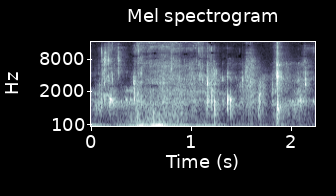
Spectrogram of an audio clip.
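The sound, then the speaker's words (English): Quiet chewing of gum, with wet smacking and soft clicking mouth sounds repeating irregularly over a couple of seconds. No one speaks. “So that's what your mouth smells like right now. Gum.”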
